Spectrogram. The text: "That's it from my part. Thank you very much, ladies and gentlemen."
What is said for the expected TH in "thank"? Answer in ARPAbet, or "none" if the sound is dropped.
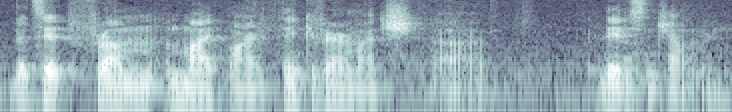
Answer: TH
